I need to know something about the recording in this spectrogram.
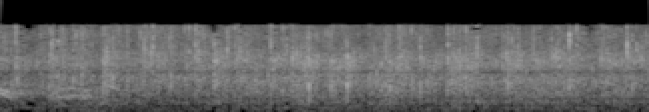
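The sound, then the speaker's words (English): Steady, dense applause from an audience clapping for Jesus, many hands clapping at once in a continuous wash that holds an even loudness for about four seconds, with no voices rising above it. “Can we give Jesus a clap today?”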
